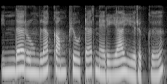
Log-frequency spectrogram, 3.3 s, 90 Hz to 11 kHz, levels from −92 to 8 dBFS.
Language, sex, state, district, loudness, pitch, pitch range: Tamil, female, Tamil Nadu, Nilgiris, -18 LUFS, 180 Hz, 160-190 Hz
